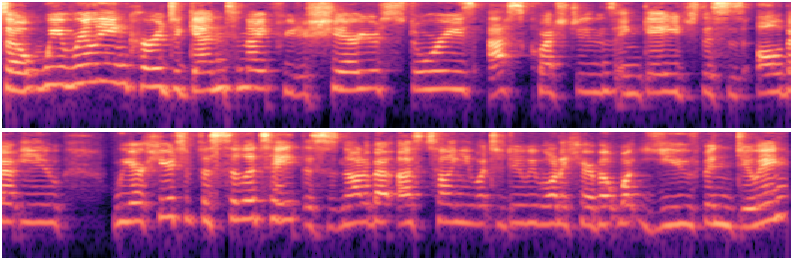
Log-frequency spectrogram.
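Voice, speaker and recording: With a Canadian accent, a woman talks at a fairly quick pace with hardly any pauses. Her high pitch varies in an ordinary way. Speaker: sports organisation staff member. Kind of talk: online meeting facilitation.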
